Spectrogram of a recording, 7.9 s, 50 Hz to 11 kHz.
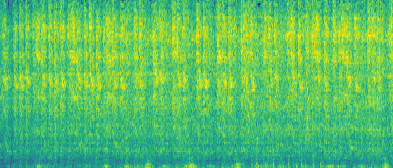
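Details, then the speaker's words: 1997 Buick Century 3.1 V6 at wide open throttle with the oil light on: it barely runs, with uneven chuffing and irregular pops, seemingly on one or two cylinders. Severe misfire from collapsed lifters, no oil pressure. "I think it's running on one or two cylinders oil light is on"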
